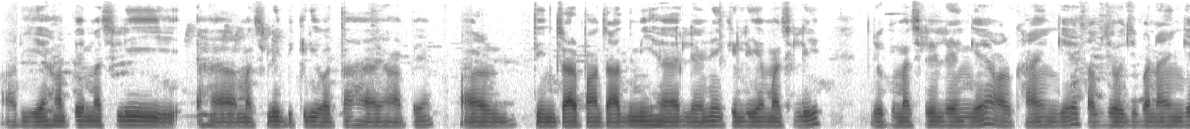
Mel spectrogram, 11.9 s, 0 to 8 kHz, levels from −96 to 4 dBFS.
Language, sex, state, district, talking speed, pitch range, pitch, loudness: Maithili, male, Bihar, Supaul, 145 wpm, 90-100 Hz, 95 Hz, -30 LUFS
